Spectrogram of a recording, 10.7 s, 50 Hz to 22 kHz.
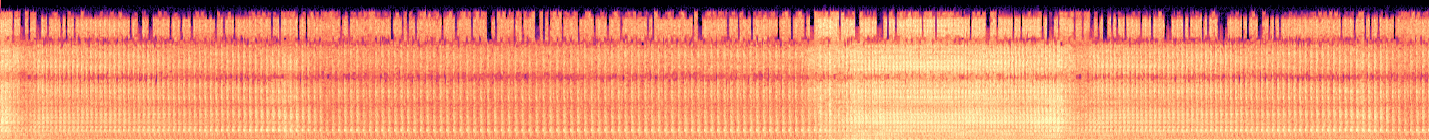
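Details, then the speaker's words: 1988 Mustang GT 5.0 V8, carbureted swap with Duraspark, just reassembled after lifter replacement: loud rough idle with uneven knock about three beats per second under exhaust; knock persists after lifter swap, cause unconfirmed. "I swear it's like it's like a bear. It sounds weird. I don't know. I'm not an engine guy. But I just knew that the lifter was gonna be it."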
